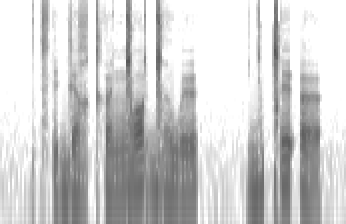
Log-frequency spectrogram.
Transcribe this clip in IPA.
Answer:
t͡sʼ i ɡ e ʁ kʰ œ ŋ͡ǀ ɔ ɡ͡ǀ œ w ʏ | ɟ ə ǀ ɪ ʔ œ

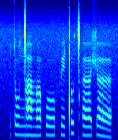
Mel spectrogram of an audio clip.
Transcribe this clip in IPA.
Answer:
t oː ŋ͡ǀ a ɦ ʌː f oː f e ǃ ʊ ǀʰ ɜː ʃ ɜ

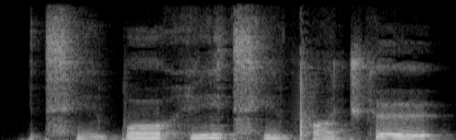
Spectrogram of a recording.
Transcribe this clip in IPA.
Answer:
t͡sʰ i̤ p u h i̤ t͡sʰ i̤ pʼ ɔ̤ t͡ʃʼ ʉ

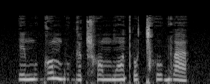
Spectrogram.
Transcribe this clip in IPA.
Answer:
e m u ɡ ɔ m b o ɡ a ʈ͡ʂʰ ɔ m b ɔ̃ tʼ o ǀʰ o ɡ w a

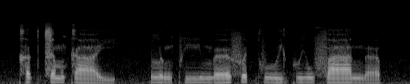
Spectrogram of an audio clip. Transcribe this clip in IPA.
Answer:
kʰ ɐ˨ k̚ t͡s ɐ˧ m k aː˨˩ j | l ʊ˨˩ ŋ pʰ iː˨ m œː˨˥ f ɵ˥ t̚ f uː˨ j kʷ iː˧ w f aː˧ n̪ ɐ˨˥ p̚

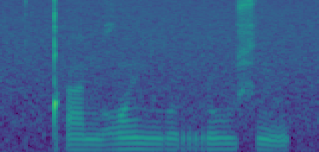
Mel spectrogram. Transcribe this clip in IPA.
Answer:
ǃʼ ã n ʁʷ ĩ ŋ u r u ɕ ĩ

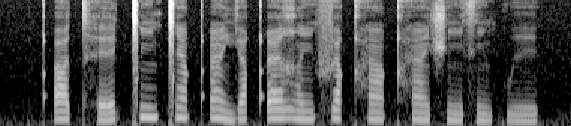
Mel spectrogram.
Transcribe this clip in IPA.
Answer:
qʼ ʌ˧ tʰ ɛ˩˥ ǀ ĩ˥ ǀ ẽ˥ qʼ ĩ˥˩ j ɪ˥˩ qʼ i˥ ʁ ĩ˧ f ɪ˥ qʰ ɛ̃˧ qʰ ẽ˧ ʃ ĩ˩ s ĩ˩ kʷ ɪ˩

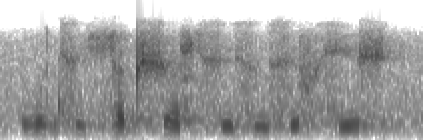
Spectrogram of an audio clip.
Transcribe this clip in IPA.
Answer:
l u d xʲ ə ç ɐ d ʃ œ ɬ xʲ ə xʲ u xʲ ɐ f xʲ e ʃ

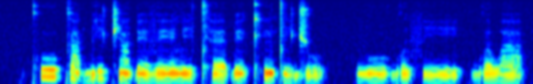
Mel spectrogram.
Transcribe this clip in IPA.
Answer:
kʰ uː˦ k a˨ ɡ͡b i˦˨ t͡ʃ ã˦ ɗ e˨ v eː˦ l i˨ tʰ ɛ˨ ɓ e˦ kʰ ĩ˦ t i˨ d͡ʒ u˨ | β uː˨ ɡʷ i˨ f iː˨ | ɡʷ ɛ˨ w a˨

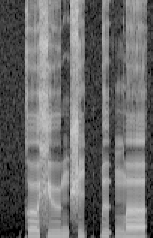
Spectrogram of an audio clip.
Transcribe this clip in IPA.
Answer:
k ɵː xʲ ʉː ŋ ʃ i k k͡p ɨː ʔ ŋ͡m ɐ

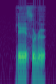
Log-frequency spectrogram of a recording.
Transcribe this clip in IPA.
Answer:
ɾ eː θ u ɳ ɵ

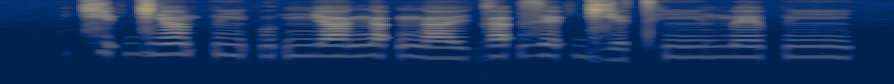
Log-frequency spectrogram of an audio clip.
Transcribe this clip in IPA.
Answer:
t͡ɕ ɛ˦ ʔ d͡ʑ ã˦ p ĩ˦ ʔ ʊ˦ ʔ ɲ ä˦ ŋ ä˦ ʔ ŋ a˨ ɪ̯ ɡ ä˦ ʔ z ɛ˦ ʔ d͡ʑ ɛ˨ tʰ ĩ˦ m ɛ˦ p ĩ˦

